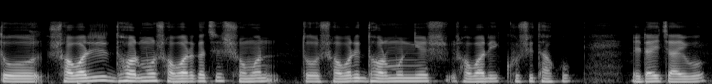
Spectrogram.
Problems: background sounds at intervals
